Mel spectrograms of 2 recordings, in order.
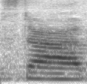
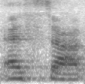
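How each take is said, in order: First: The word starts directly with the s sound. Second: An extra vowel sound comes before the s. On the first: The speaker calls it right. "instead of stop" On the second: The speaker calls it wrong. "I used to get made fun of because like my S's, or like I would say S stop"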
